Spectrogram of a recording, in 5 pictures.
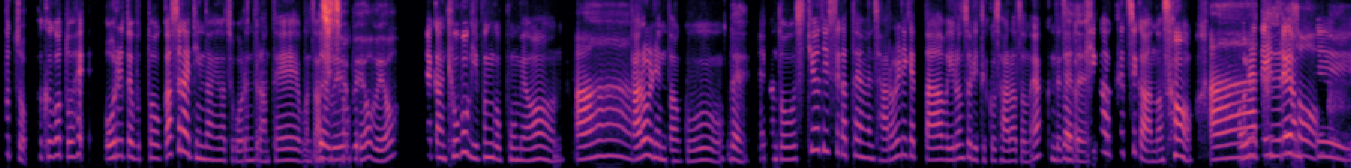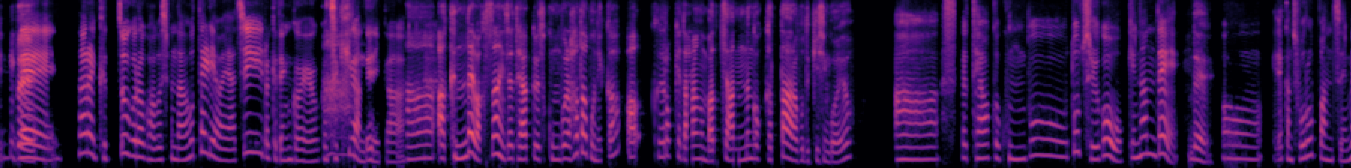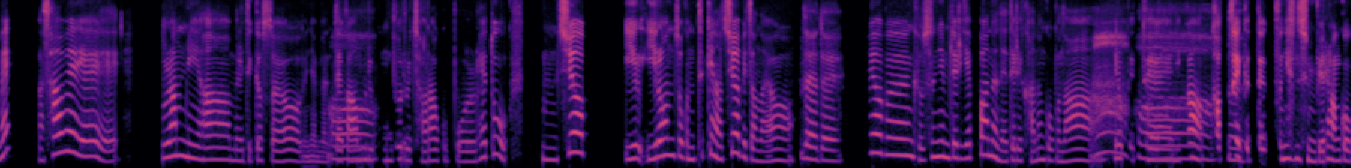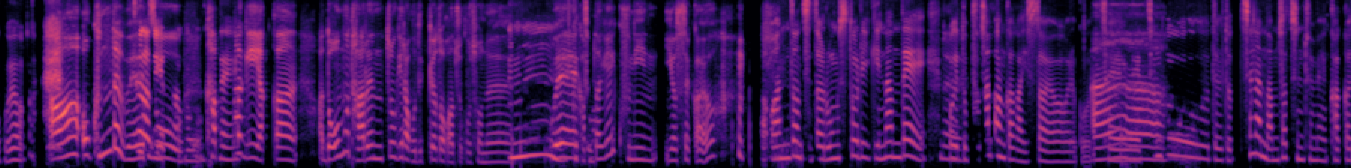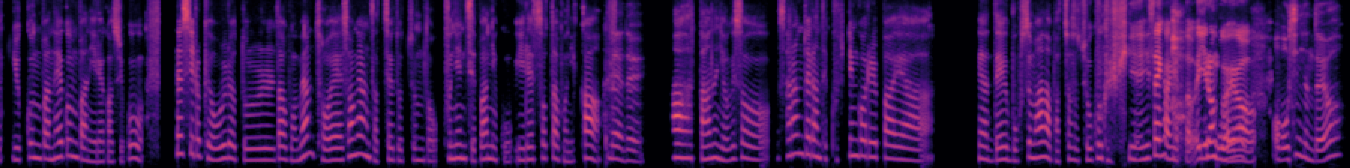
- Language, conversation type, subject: Korean, podcast, 나이로 인해 고민했던 일을 어떻게 극복하셨나요?
- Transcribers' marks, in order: tapping; laughing while speaking: "아시죠?"; laughing while speaking: "않아서"; laugh; laughing while speaking: "그"; gasp; teeth sucking; other background noise; gasp; laughing while speaking: "군인"; laugh; laugh; in English: "롱 스토리긴"; background speech; laughing while speaking: "조국을 위해 희생하겠다.' 막 이런 거예요"; laugh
